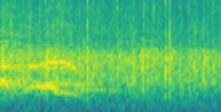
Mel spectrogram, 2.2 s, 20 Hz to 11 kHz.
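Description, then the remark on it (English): An audience at a Sunday-morning keto talk in Austin, Texas bursts into steady, dense applause, the clapping sustained and fairly loud throughout, with a brief whoop or cheer rising over it near the start. “Clap it up if you're a 3%er.”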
